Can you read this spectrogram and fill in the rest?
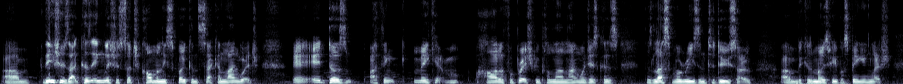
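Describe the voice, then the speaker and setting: Uk guy reading the news with his own takes, pretty flat voice, stumbles and corrects himself a lot. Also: a little high, brisk. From United Kingdom. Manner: rambling, self-correcting, frequent ums. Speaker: video host. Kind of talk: casual commentary reading news.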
